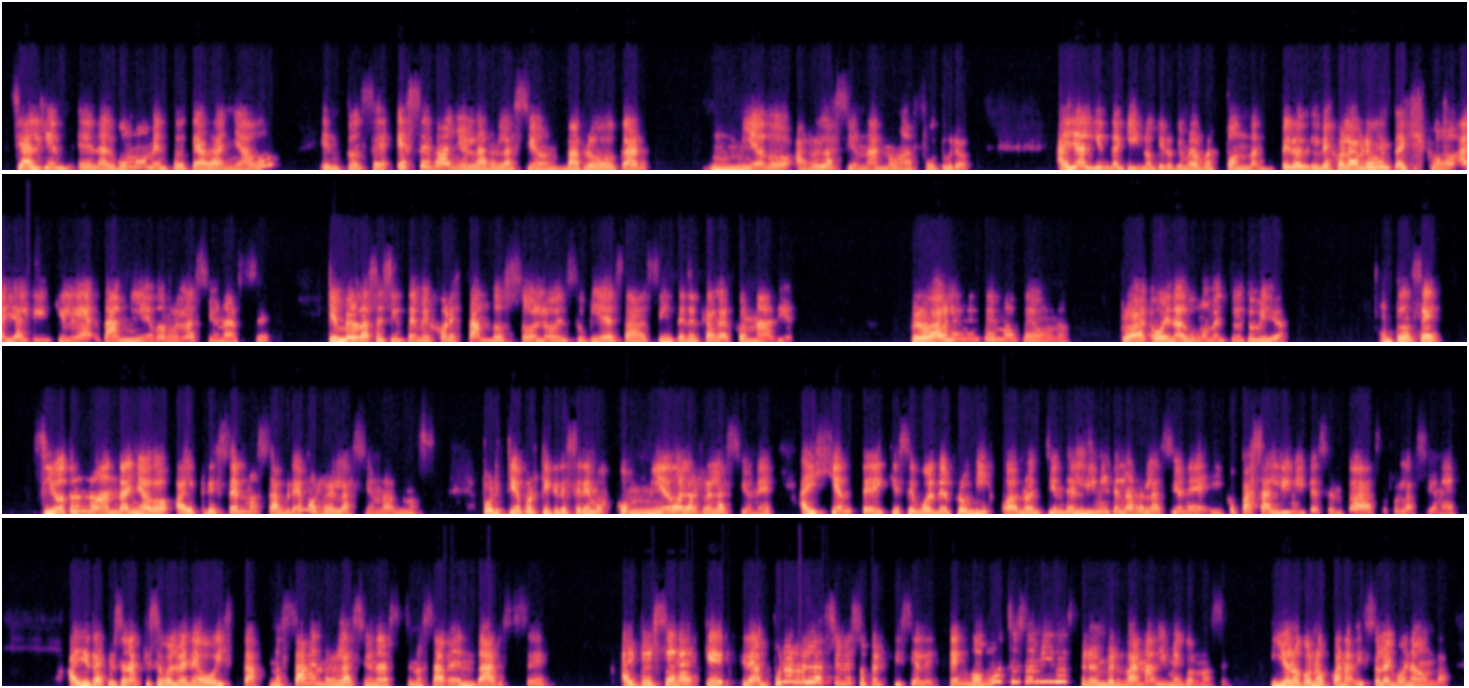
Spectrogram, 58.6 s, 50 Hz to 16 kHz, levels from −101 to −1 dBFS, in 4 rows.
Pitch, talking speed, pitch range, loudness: 300 Hz, 160 wpm, 260-355 Hz, -19 LUFS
